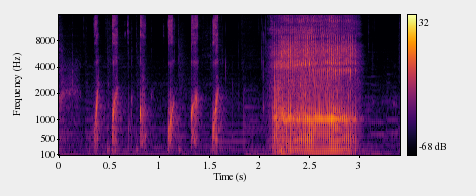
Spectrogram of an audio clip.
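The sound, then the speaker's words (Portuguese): A voice imitates a sow and her piglets: a quick series of short, nasal oinks and snorts, then one long, loud, raspy snorting grunt that stops abruptly. “A porca fez e todos os porquinhos fizeram.”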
